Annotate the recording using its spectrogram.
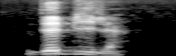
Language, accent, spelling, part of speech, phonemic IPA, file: French, France, débile, adjective / noun, /de.bil/, LL-Q150 (fra)-débile.wav
- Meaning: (adjective) 1. weak 2. dumb, stupid, retarded; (noun) retard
